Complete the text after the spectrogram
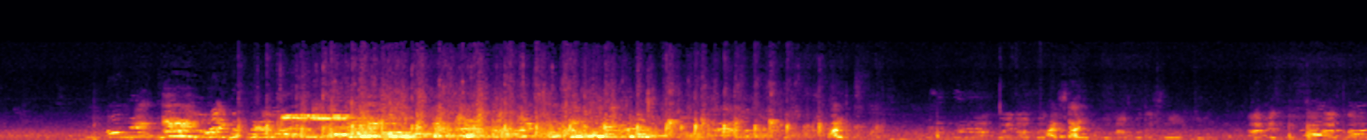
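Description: Young players shout and call to each other outdoors on an open field.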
